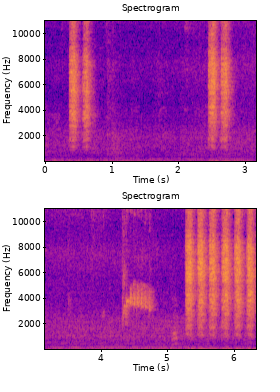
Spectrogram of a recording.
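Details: Javan ashy drongo lure recording for wild birds: paired harsh notes, a brief buzzy whistled trill, then a fast regular series of six rasping bursts.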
